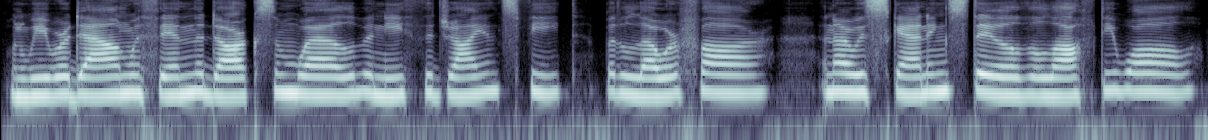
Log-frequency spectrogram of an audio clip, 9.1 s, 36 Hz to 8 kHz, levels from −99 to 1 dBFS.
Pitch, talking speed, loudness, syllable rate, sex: 215 Hz, 150 wpm, -17 LUFS, 3.7 syllables/s, female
